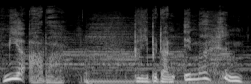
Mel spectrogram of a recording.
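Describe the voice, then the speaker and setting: Obsessive, lovelorn young would-be poet. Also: male voice, a little high, wildly swooping pitch, unhurried, over music. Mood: obsessive, brooding. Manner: intense, self-dramatizing. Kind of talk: radio drama diary monologue.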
